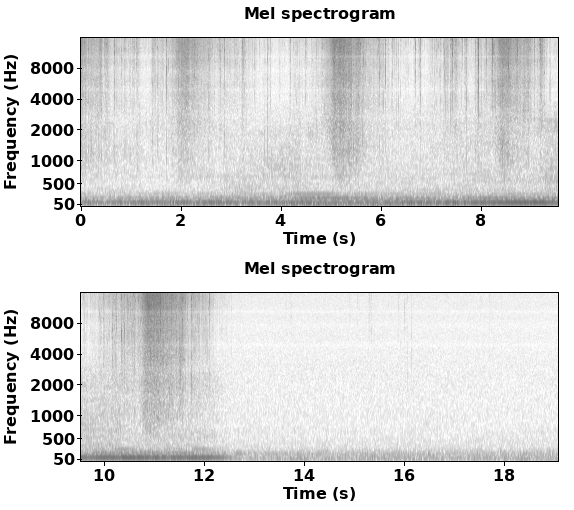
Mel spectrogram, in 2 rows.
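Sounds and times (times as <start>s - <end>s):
rustling and crinkling: 0.0s - 12.5s
steady low hum: 0.0s - 13.0s.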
